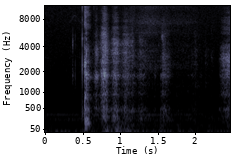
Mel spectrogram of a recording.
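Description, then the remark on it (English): A voice imitates heavy, wheezy breathing into the microphone, like Homer Simpson breathing next to Frank Grimes: a burst of loud panting followed by softer, raspy exhales, with no words spoken. “I'm thinking of Homer Simpson breathing next to Frank Grimes.”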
